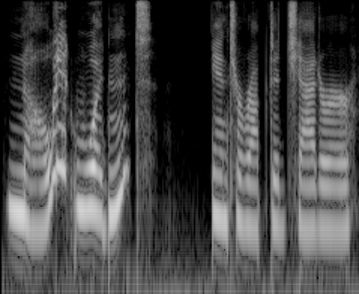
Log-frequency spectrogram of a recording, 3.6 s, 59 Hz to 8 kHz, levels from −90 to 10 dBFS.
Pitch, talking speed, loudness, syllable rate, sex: 225 Hz, 85 wpm, -19 LUFS, 3.6 syllables/s, female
